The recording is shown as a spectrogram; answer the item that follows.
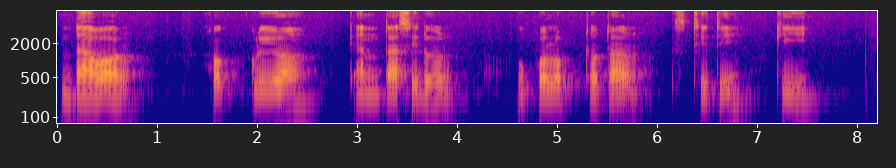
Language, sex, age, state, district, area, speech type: Assamese, male, 30-45, Assam, Sonitpur, rural, read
